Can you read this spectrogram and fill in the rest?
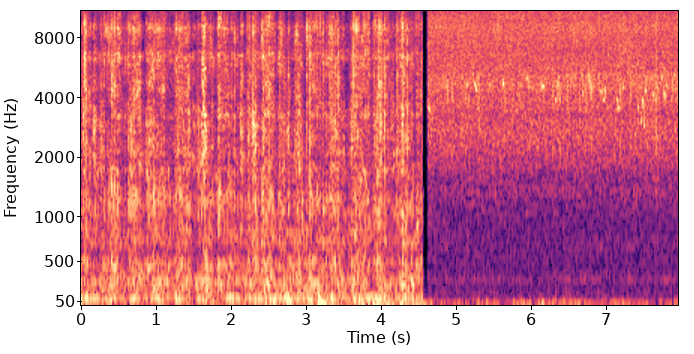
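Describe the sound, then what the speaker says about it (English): Potatoes sizzle and fry in a pan on a wood-fired cookstove, a dense crackling hiss with faint chirping pops that cuts off abruptly partway, leaving a quiet room hum. "My potatoes sound like little birds."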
